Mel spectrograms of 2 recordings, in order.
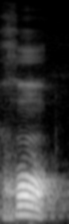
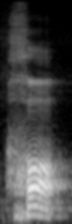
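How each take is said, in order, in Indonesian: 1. Vokalnya membulat, bibir dimonyongkan ke depan. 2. Vokalnya terbuka, bibir tidak membulat. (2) "ketika fathah tidak dimonyongkan mulutnya"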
